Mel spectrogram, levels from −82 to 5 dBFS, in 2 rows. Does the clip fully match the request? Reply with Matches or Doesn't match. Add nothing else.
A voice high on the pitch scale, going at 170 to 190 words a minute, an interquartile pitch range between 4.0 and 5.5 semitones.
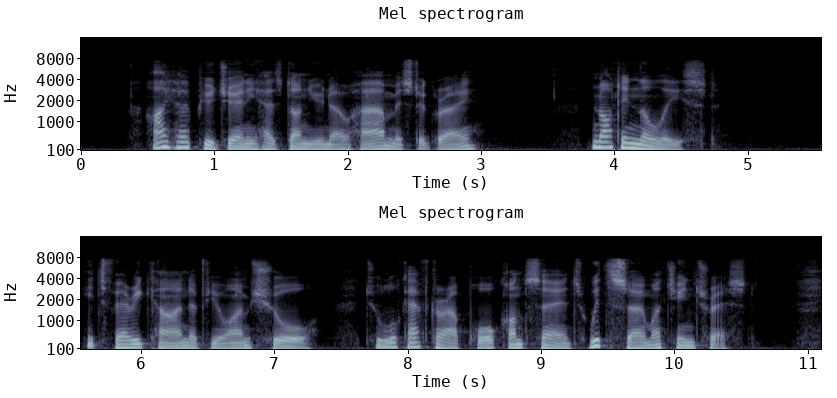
Doesn't match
